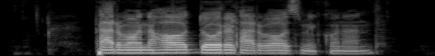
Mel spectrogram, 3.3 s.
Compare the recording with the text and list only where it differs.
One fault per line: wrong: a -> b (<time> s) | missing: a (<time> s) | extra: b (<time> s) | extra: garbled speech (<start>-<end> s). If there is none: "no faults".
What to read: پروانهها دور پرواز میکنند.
no faults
